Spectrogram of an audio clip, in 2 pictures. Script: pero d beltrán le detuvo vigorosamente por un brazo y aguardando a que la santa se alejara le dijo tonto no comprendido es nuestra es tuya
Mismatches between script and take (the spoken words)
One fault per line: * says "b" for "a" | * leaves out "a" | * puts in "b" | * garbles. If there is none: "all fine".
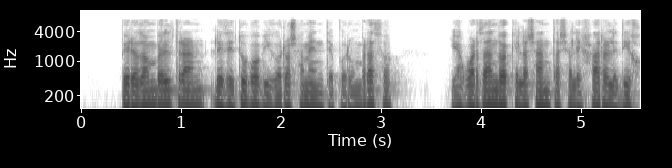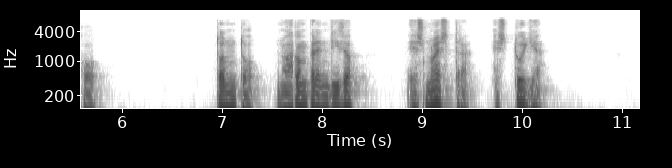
all fine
